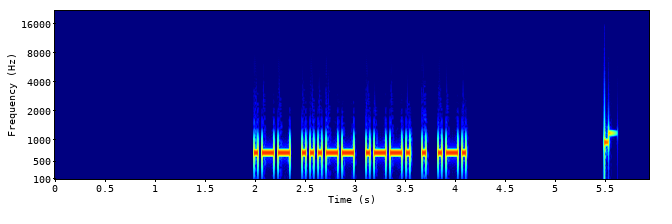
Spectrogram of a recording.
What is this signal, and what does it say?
Morse code, heard as a keyed tone, about 29 wpm, 700 Hz. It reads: W3PER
